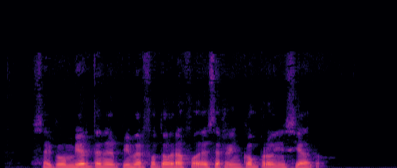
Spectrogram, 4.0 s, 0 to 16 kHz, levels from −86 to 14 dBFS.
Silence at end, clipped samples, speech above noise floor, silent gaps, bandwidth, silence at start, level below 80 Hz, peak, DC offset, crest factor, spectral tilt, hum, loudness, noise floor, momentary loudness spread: 0.8 s; under 0.1%; 50 dB; none; 11 kHz; 0.45 s; -62 dBFS; -6 dBFS; under 0.1%; 18 dB; -8.5 dB/octave; none; -25 LUFS; -74 dBFS; 6 LU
